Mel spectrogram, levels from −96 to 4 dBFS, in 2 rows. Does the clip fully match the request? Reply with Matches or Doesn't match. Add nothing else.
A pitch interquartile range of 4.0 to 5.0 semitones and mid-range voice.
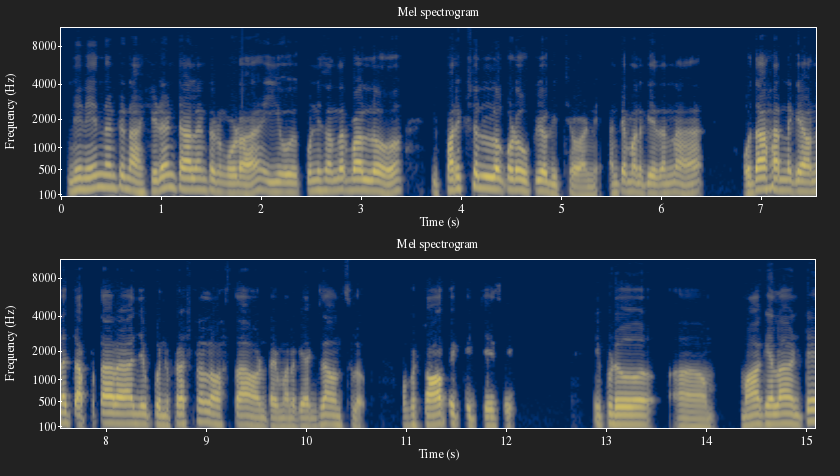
Matches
